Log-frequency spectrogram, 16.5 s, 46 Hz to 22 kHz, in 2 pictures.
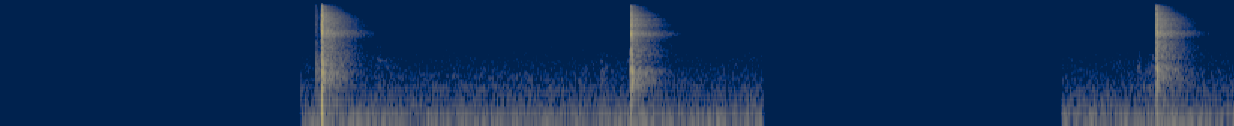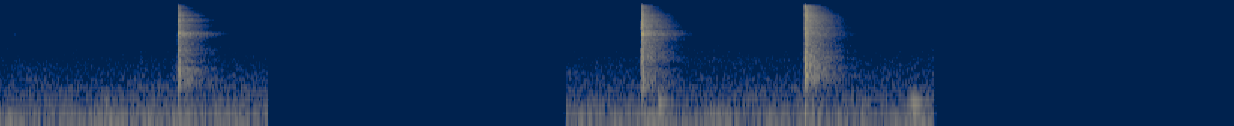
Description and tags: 19 light switch
switching the light on and off
CZ, Czech, Panska, light, off, office, swtich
